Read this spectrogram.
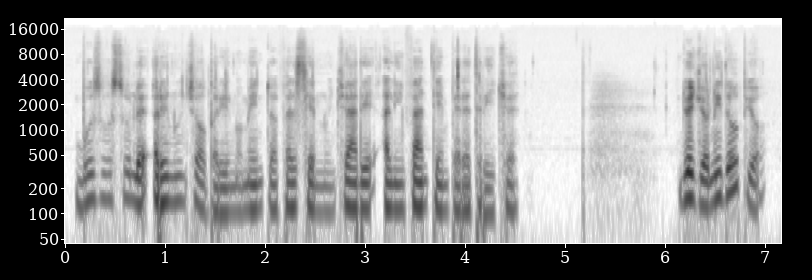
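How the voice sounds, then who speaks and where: A man reads a fantasy novel aloud at a measured storytelling pace. His voice is deep in color, very dark and noticeably gravelly. The recording is dry, with no room sound. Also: no echo. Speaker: reader of a novel. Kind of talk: audiobook reading.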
